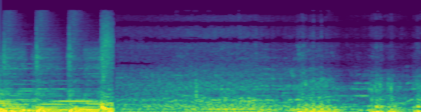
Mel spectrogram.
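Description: Rock music with a heavy beat cuts off suddenly about a second in, giving way to a truck engine running with a steady low rumble.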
